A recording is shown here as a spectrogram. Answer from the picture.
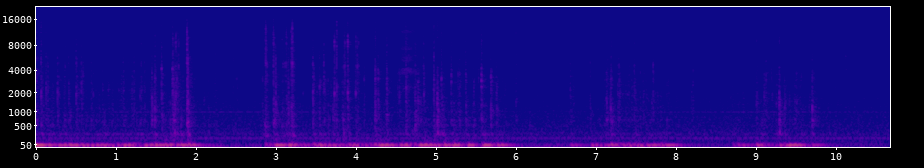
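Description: Typing on a computer keyboard in bursts of quick keystrokes, with short pauses about two and a half, six and eight and a half seconds in.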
